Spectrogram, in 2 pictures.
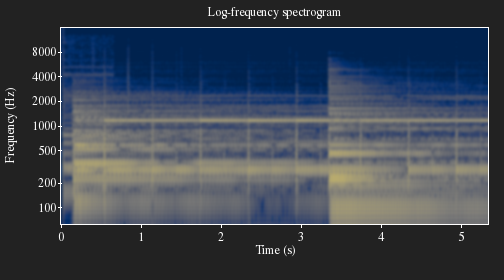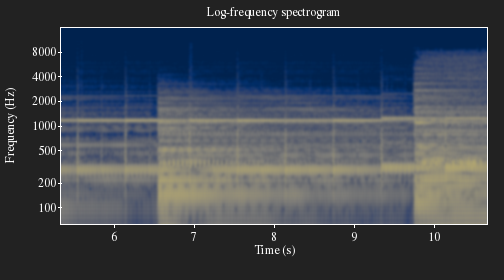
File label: rap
